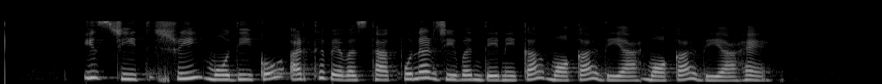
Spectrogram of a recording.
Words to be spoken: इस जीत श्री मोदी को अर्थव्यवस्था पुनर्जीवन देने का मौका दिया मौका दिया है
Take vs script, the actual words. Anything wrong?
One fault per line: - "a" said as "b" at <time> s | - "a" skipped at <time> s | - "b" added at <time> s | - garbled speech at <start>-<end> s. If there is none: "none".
none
